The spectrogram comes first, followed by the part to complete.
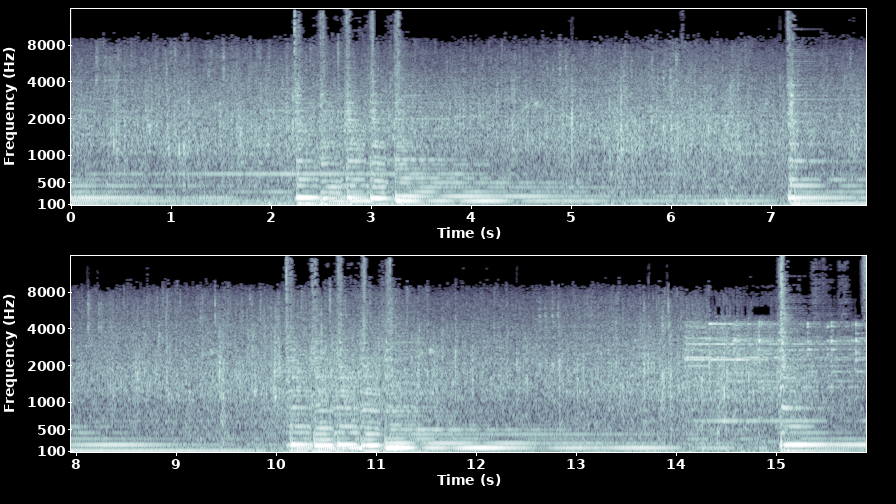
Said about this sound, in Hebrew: היא בביצה, כמו שאתם שומעים. יורד גשם. רק אצלה.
